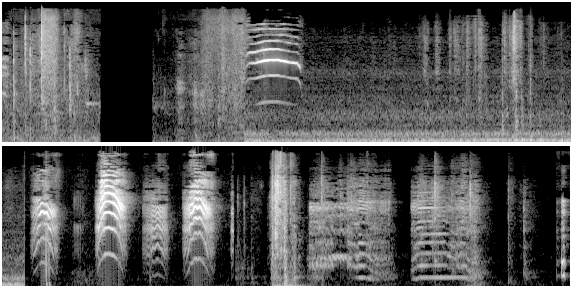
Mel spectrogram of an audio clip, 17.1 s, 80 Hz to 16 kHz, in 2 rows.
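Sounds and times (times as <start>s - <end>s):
cat meowing: 3.6s - 4.6s, 8.9s - 11.8s
cat low rumble: 3.6s - 8.0s.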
